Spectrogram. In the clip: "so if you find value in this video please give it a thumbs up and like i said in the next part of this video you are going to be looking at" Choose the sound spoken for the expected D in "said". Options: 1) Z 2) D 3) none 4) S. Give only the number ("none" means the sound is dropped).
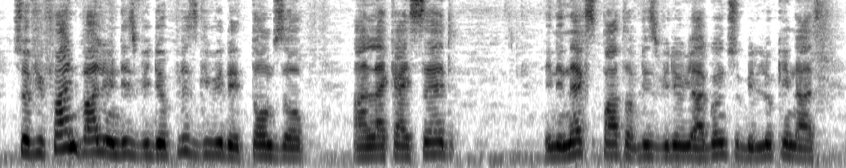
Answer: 2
